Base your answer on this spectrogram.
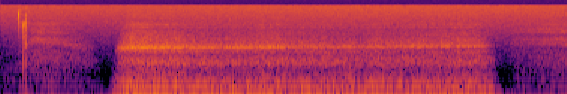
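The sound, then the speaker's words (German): A slow, controlled exhale through the mouth, a breathy hiss with a faint whistling edge. It holds steady for about two and a half seconds, then stops, with no voices. “Atme nun jetzt sofort langsam und kontrolliert durch den Mund aus und zähle bis vier.”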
